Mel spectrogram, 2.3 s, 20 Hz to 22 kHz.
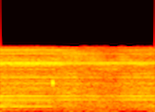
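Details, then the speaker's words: Harris TS22 lineman's buttset under repair checkout, on monitor mode with no line feed connected: a quiet, steady hum with a thin high tone and no crackle or clicks; normal. "we'll put it on loud and in with a few minutes it'll shut down because there is no feed"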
